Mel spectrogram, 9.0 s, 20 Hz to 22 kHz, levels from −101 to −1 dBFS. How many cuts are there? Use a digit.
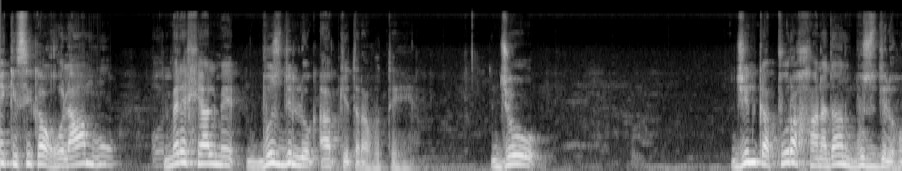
1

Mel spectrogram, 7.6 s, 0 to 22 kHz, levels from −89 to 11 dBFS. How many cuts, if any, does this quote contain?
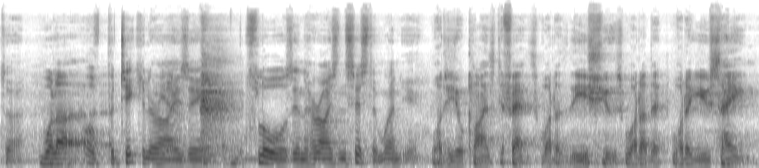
3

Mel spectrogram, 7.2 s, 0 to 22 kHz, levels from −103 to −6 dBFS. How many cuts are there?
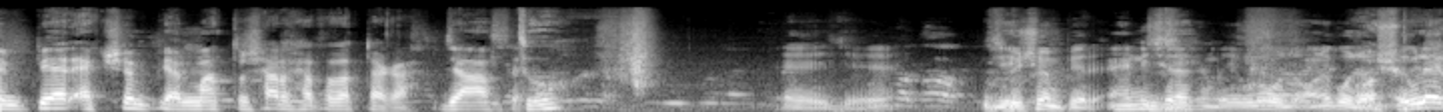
1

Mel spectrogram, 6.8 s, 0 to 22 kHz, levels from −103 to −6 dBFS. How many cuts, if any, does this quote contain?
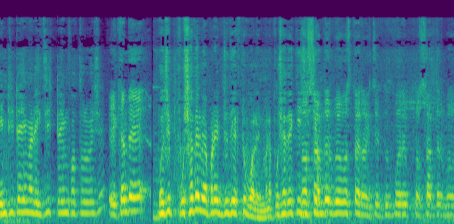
1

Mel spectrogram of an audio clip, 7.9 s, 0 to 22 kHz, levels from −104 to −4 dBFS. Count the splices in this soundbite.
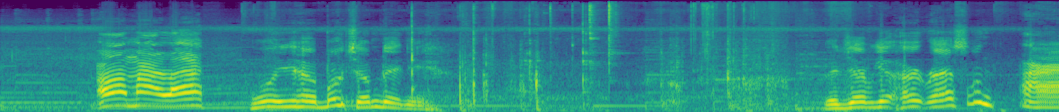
2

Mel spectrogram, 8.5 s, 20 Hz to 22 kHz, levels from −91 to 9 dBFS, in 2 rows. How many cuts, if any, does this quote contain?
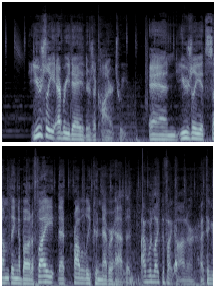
1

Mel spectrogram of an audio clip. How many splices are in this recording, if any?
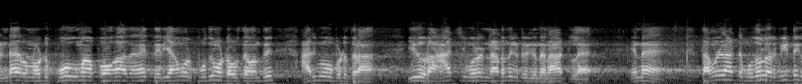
1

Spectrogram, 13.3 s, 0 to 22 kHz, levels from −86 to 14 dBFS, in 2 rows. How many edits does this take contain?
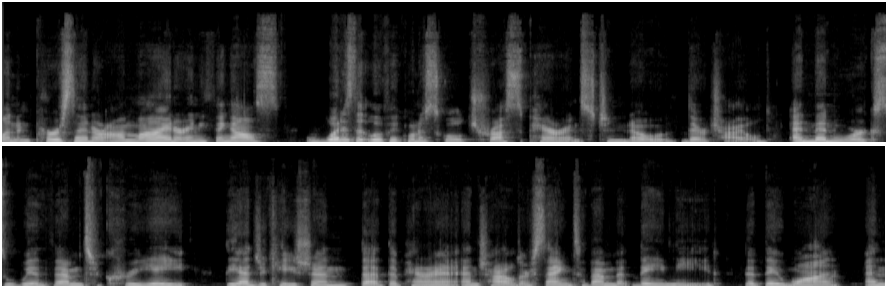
0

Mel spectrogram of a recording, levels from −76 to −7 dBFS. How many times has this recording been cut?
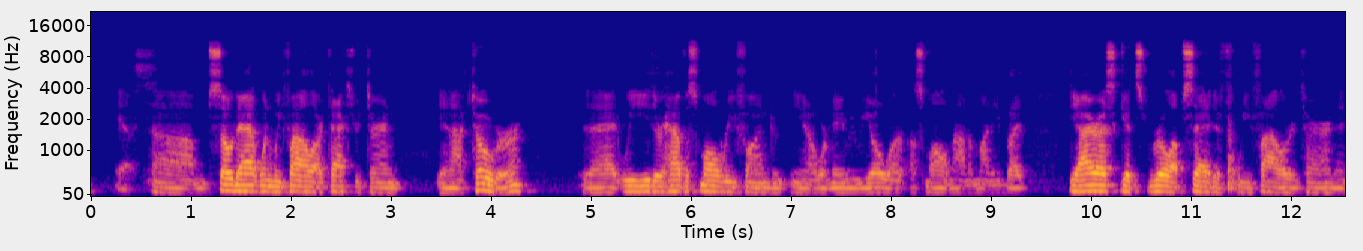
0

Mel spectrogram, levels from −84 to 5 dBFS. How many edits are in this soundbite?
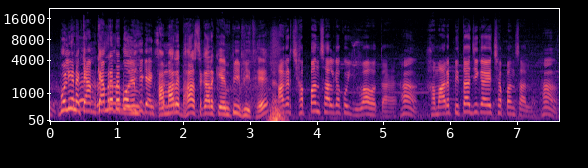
1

